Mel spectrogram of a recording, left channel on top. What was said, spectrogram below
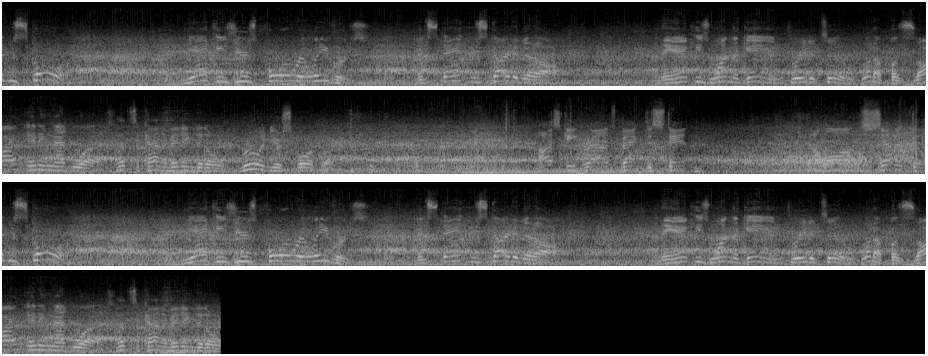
score. The Yankees used 4 relievers, and Stanton started it all. And the Yankees won the game 3-2. What a bizarre inning that was. That's the kind of inning that'll ruin your scorebook. Husky grounds back to Stanton. And a long 7th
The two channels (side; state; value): right; drops out; at 11.5 s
